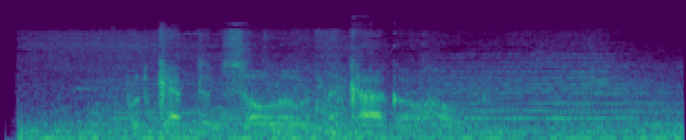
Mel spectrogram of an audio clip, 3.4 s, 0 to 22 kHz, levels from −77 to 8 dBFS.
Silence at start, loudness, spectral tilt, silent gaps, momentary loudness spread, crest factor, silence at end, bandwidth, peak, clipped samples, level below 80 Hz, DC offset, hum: 0.1 s; -26 LUFS; -5.5 dB/octave; none; 10 LU; 20 dB; 0 s; 12.5 kHz; -6 dBFS; under 0.1%; -34 dBFS; 0.2%; none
